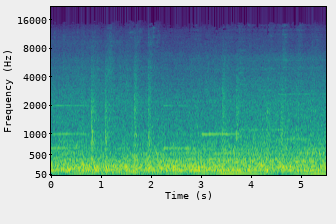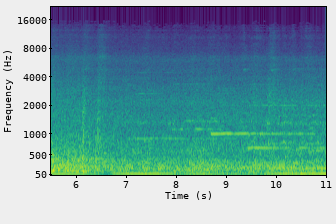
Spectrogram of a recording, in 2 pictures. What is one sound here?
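Train wheels click and clack over rail joints.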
